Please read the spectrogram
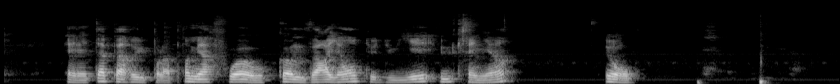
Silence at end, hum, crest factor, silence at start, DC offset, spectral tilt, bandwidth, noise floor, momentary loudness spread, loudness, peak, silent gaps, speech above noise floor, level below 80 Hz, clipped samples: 0.75 s; none; 20 dB; 0.7 s; under 0.1%; -7.5 dB/octave; 10.5 kHz; -63 dBFS; 13 LU; -21 LUFS; -2 dBFS; none; 44 dB; -48 dBFS; under 0.1%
